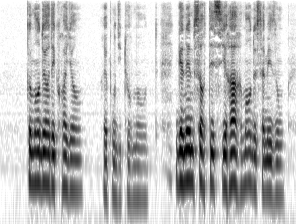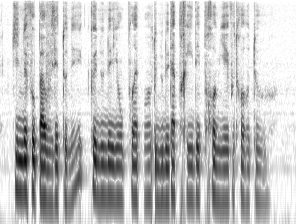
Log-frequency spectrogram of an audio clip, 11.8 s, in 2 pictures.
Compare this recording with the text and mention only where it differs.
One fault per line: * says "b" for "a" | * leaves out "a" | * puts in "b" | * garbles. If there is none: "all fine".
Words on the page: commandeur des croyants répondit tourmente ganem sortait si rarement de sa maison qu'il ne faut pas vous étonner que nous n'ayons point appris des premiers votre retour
* garbles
